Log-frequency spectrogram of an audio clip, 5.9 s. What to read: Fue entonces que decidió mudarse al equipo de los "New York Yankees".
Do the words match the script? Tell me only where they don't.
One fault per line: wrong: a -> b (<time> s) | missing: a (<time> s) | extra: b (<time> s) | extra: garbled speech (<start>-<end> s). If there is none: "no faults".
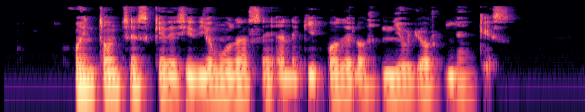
no faults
